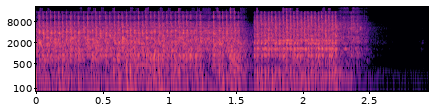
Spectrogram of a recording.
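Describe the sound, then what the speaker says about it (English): A power drill bores holes for a heavy-duty aluminum rear skid plate on a Kawasaki KRX, a loud continuous whirring grind with a brief dip midway before it winds down and stops. "Get those drilled out, and then we will move on to the next step."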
